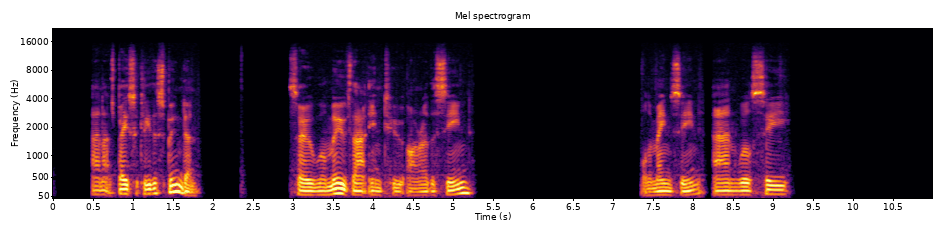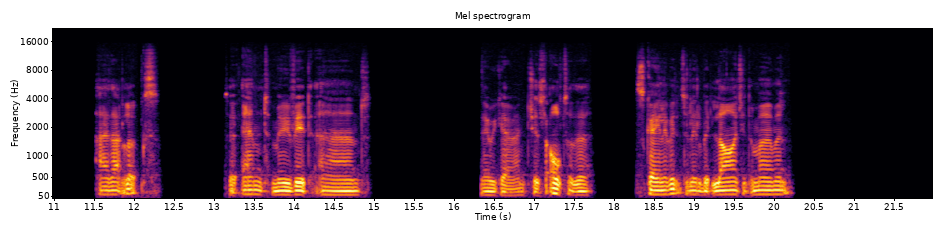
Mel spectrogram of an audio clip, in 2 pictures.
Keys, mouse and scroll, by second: 0.0 click, 2.8-4.2 drag, 4.3-5.6 middle drag, 5.8-12.9 drag, 12.9-14.0 middle drag, 14.3 m, 17.1-18.8 drag, 18.8 middle click, 20.3 s, 21.6-21.9 drag.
